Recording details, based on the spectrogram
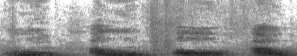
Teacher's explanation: इनके उच्चारण करने में हमारे जो होठों की आकृति है वो बनती है गोलाकार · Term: वृत्ताकार या गोलाकार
